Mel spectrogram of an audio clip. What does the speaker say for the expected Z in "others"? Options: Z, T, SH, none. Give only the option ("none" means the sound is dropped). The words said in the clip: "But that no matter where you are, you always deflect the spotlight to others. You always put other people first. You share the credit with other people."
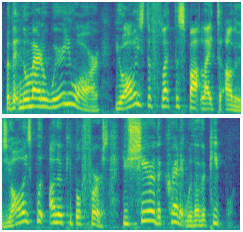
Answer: Z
